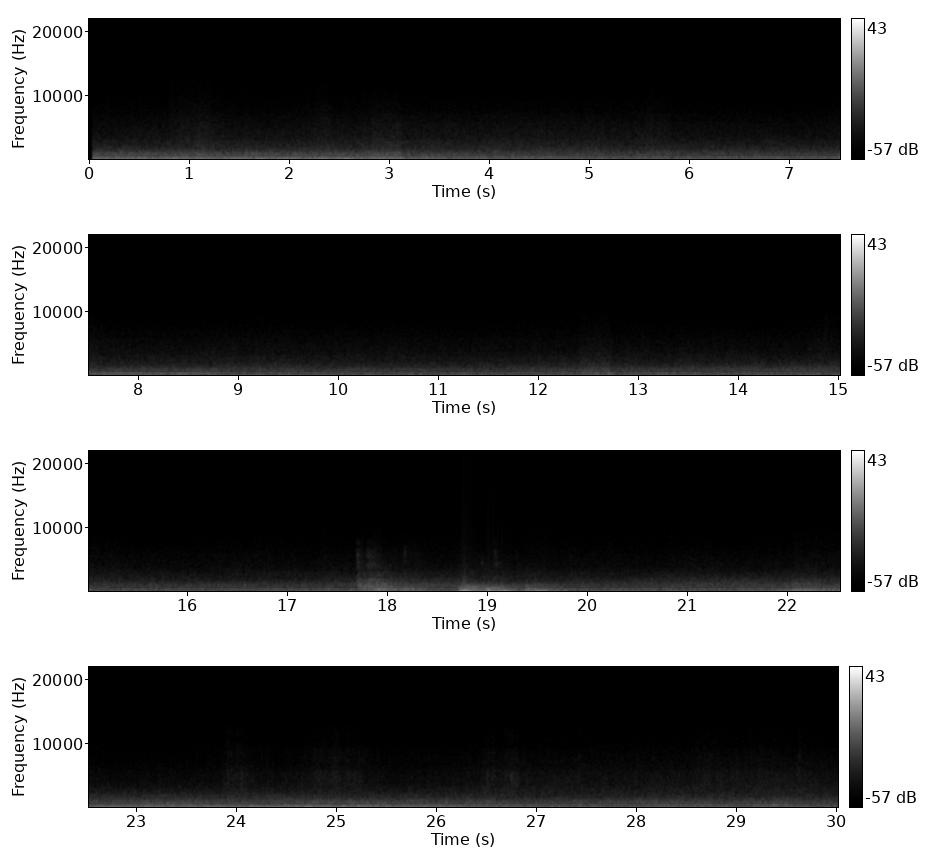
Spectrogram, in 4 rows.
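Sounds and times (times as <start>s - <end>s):
harbor water: 0.0s - 30.0s
metal sounds in a harbor: 17.7s - 20.0s.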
